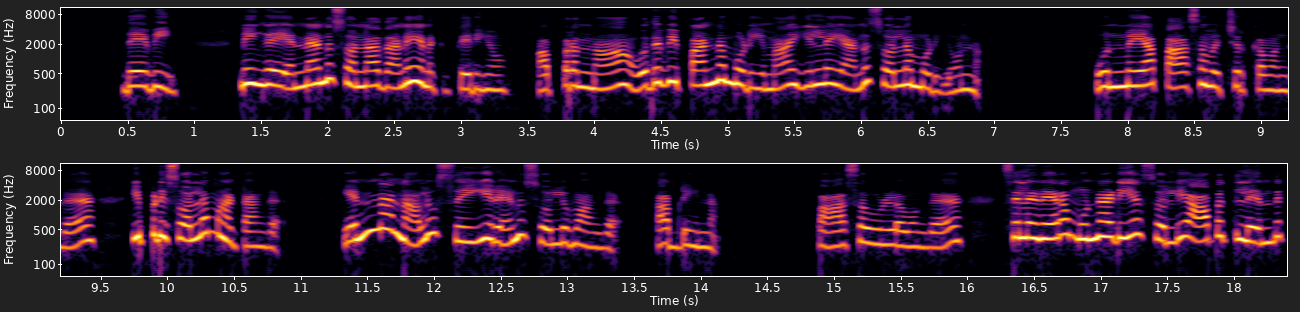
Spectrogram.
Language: Tamil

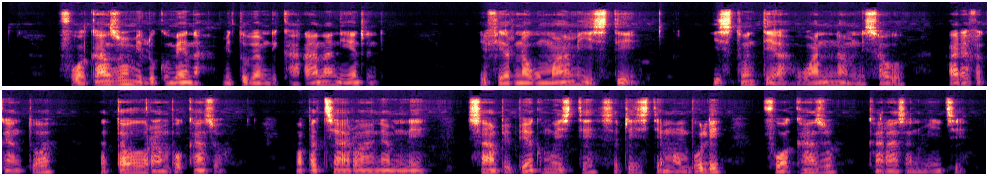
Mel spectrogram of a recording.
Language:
Malagasy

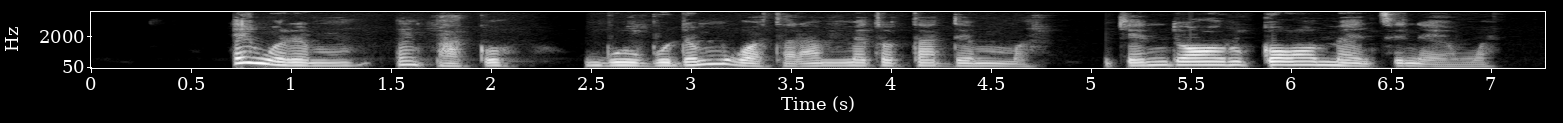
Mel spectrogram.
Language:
Igbo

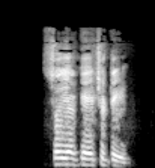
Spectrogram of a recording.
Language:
Sindhi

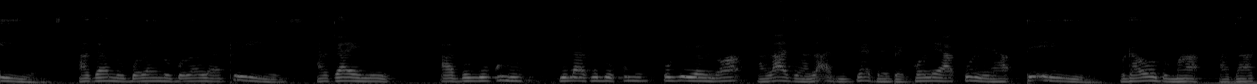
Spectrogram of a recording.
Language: Idoma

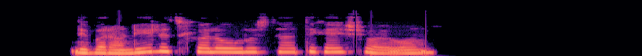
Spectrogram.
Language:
Pashto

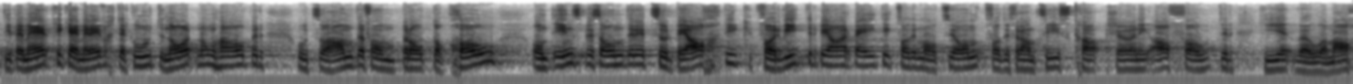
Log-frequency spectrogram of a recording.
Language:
Swiss German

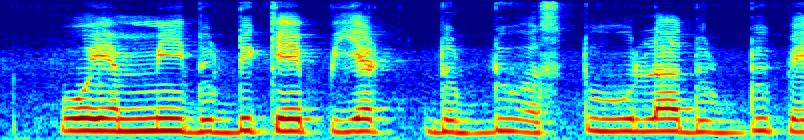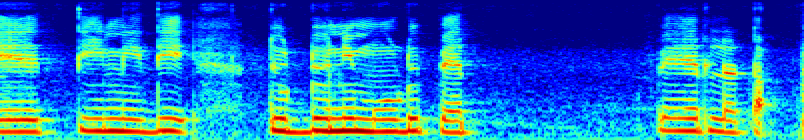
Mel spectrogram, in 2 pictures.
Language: Telugu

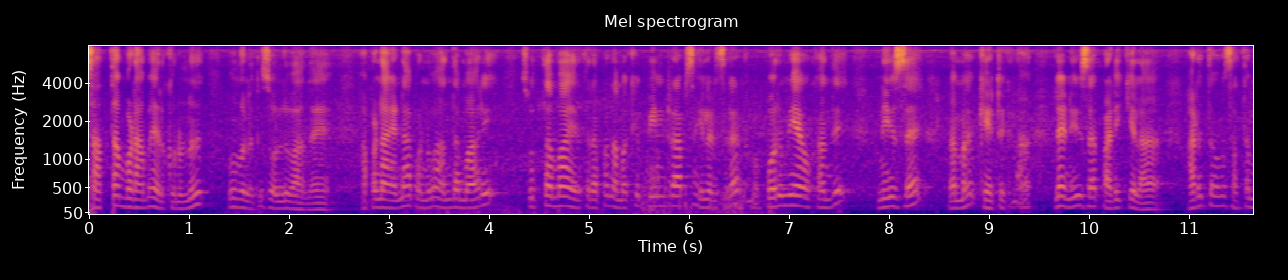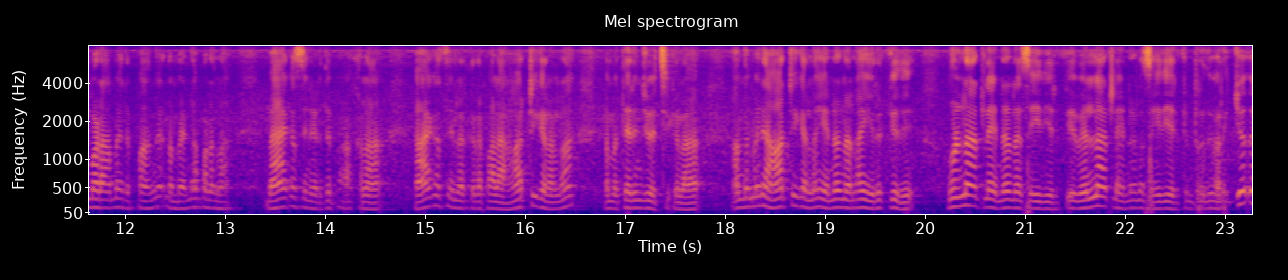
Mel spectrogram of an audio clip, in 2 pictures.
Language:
Tamil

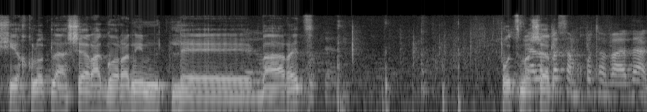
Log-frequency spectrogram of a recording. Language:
Hebrew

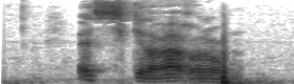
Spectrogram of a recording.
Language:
Kabyle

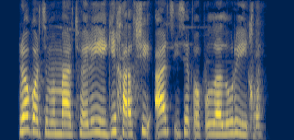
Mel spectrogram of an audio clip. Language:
Georgian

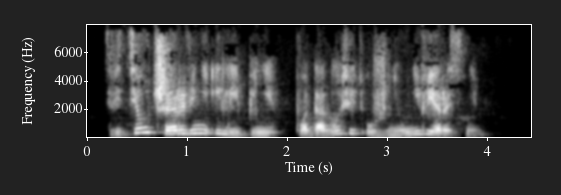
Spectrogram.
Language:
Belarusian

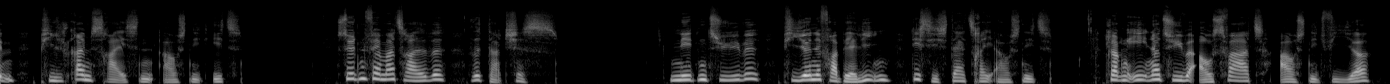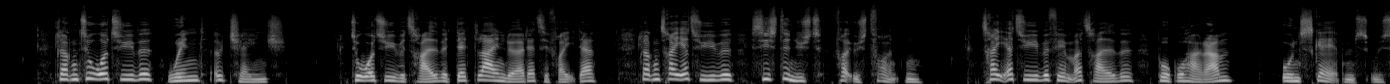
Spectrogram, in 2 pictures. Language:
Danish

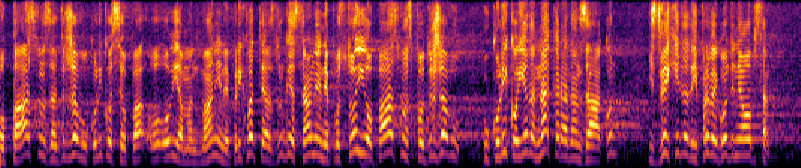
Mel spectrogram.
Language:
Serbian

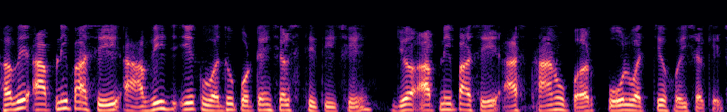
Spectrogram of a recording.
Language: Gujarati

